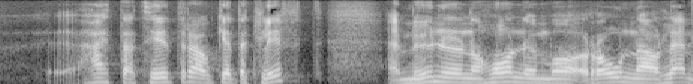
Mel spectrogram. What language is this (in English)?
Icelandic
